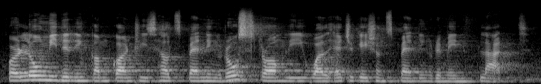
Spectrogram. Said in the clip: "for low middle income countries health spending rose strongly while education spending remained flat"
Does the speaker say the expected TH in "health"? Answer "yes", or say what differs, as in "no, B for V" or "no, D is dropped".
no, T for TH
